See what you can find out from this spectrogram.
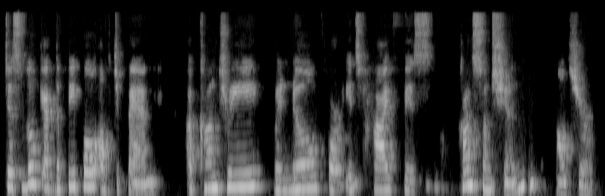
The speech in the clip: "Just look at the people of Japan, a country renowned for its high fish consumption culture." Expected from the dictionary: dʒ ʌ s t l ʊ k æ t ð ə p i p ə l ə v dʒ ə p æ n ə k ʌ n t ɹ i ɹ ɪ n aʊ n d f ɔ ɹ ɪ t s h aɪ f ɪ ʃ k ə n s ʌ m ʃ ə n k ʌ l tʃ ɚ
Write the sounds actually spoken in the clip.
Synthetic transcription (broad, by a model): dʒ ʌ s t l ʊ k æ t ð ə p i p ə l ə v dʒ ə p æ n ə k ʌ n t ɹ i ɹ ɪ n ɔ f ɔ ɹ ɪ t s h aɪ f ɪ s k ə n s ʌ m ʃ ə n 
